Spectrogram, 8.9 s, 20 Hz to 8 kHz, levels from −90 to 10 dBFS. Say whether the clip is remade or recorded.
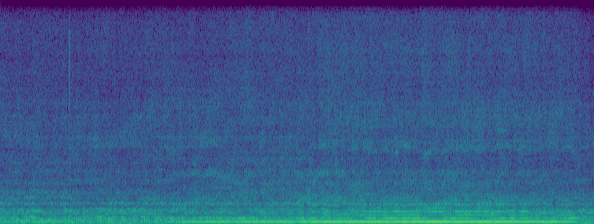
remade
